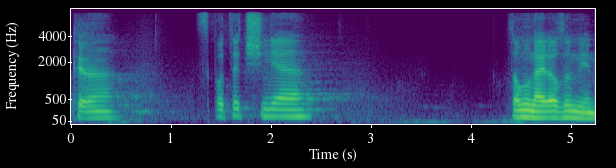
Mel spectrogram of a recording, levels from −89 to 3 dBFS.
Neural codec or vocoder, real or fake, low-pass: codec, 16 kHz, 0.5 kbps, X-Codec, HuBERT features, trained on general audio; fake; 7.2 kHz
